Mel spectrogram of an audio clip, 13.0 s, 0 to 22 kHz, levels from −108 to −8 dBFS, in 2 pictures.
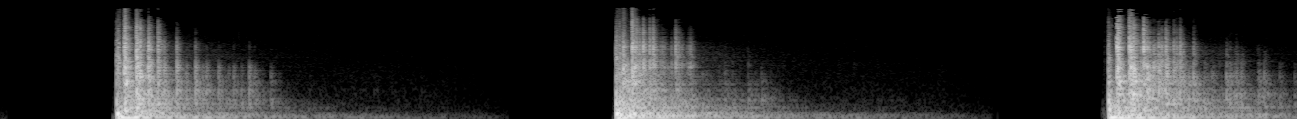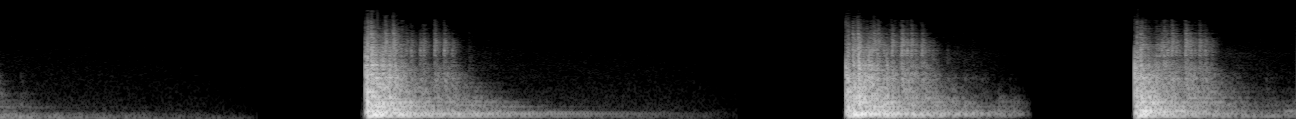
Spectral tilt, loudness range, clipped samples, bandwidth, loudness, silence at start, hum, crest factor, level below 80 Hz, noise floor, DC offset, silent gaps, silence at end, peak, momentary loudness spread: -5.5 dB/octave; 4 LU; under 0.1%; 13 kHz; -25 LUFS; 0.6 s; none; 24 dB; -38 dBFS; -80 dBFS; under 0.1%; 2.54-3.06 s, 4.98-5.51 s, 7.77-8.29 s, 10.17-10.70 s, 11.64-12.15 s; 0.4 s; -6 dBFS; 22 LU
